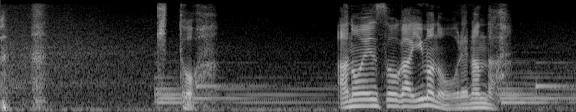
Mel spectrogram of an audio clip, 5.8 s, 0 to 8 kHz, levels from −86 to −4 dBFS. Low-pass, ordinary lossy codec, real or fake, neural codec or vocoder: 7.2 kHz; none; real; none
